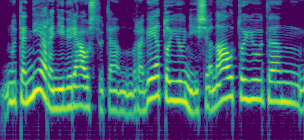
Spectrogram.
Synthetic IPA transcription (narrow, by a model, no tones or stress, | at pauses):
nʊt̪ʲɛnnʲeːɾɐnʲɛɪʋʲiːɾʲɛʊsʲuːt̪ʲɛnrɐʋʲeːt̪oːjunʲɛɪʃʲiɛnɐʊt̪oːjuːt̪ʲɛn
